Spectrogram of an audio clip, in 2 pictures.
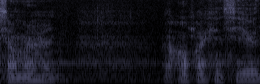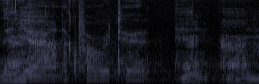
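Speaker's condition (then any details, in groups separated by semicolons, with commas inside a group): Head and neck cancer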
